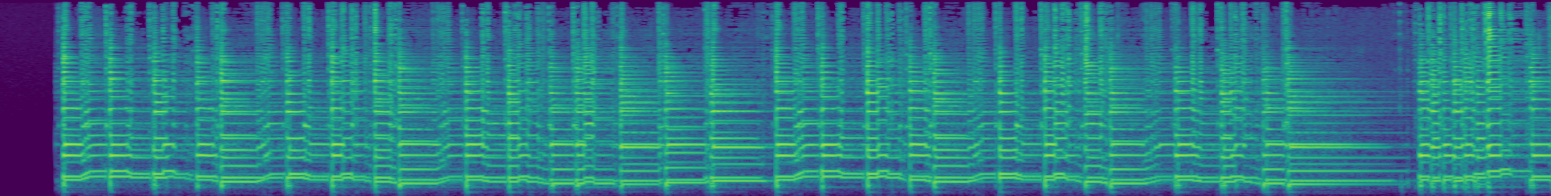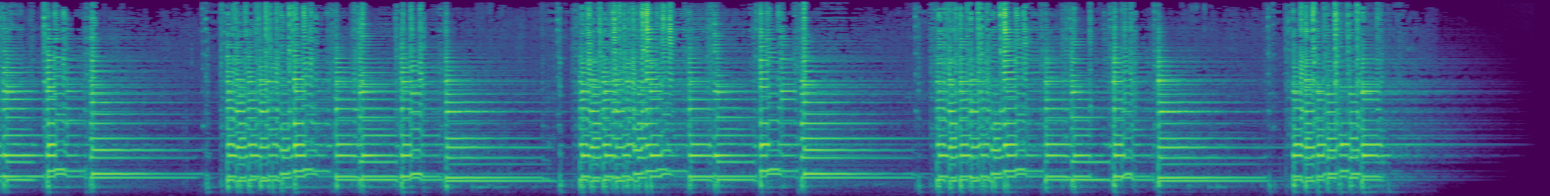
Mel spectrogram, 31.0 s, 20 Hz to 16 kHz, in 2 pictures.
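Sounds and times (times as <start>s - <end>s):
Spanish guitar playing: 0.6s - 30.4s.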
